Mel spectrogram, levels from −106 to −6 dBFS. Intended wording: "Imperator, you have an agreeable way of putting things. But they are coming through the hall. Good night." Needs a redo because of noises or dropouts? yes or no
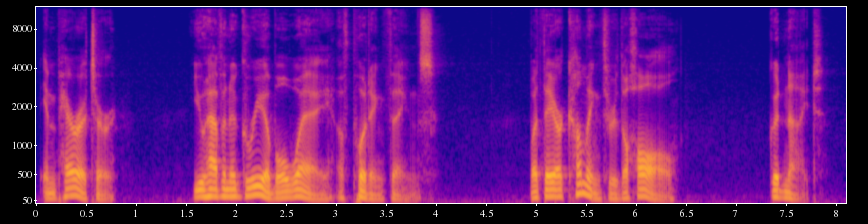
no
